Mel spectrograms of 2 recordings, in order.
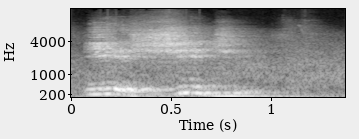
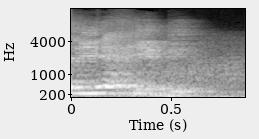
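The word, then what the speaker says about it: יחיד: Yeshid se pronuncia Yehid.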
